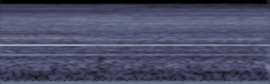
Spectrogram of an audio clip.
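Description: Craft heat gun running steadily, blowing hot air: an even fan whir with a constant whine.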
